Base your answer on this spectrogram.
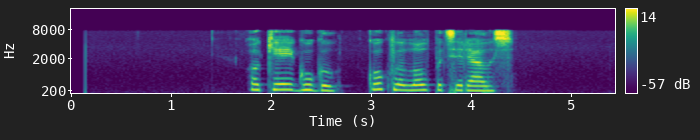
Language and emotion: Russian, neutral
